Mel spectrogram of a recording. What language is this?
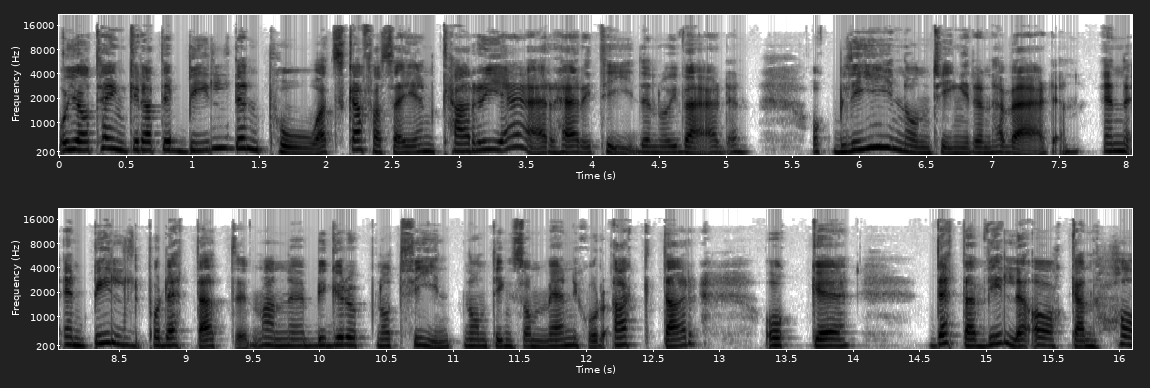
Swedish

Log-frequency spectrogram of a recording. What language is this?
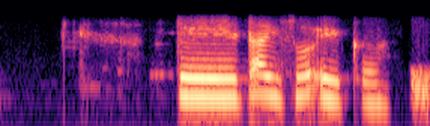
Punjabi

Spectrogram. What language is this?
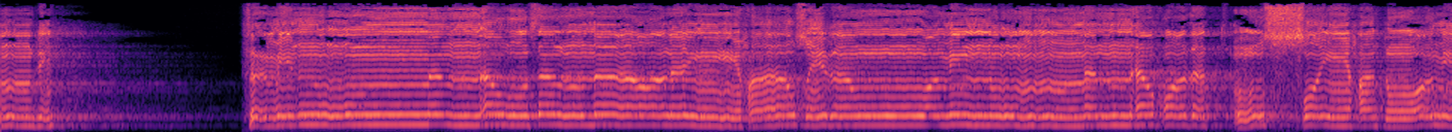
Arabic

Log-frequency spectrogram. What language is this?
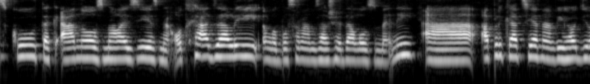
Slovak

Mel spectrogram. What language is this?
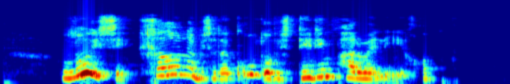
Georgian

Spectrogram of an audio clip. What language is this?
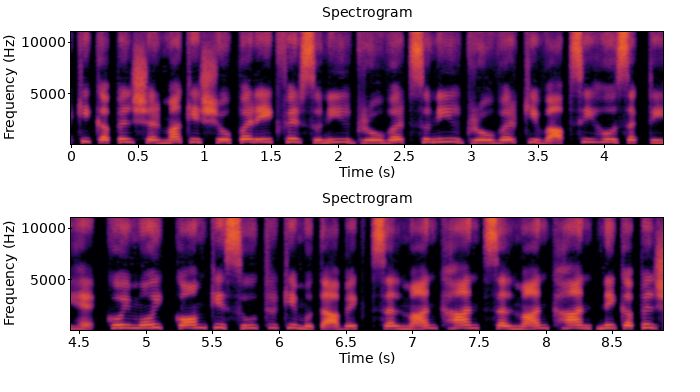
Hindi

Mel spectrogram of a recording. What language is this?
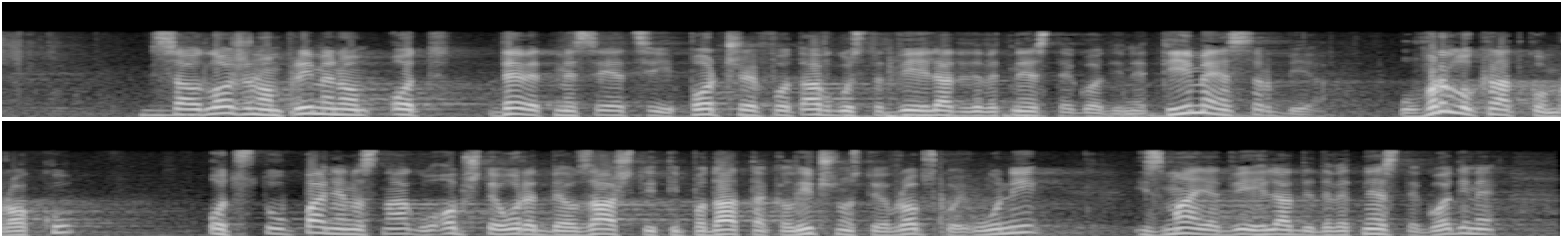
Serbian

